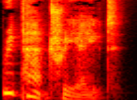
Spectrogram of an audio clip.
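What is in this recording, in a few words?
"repatriate", British English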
